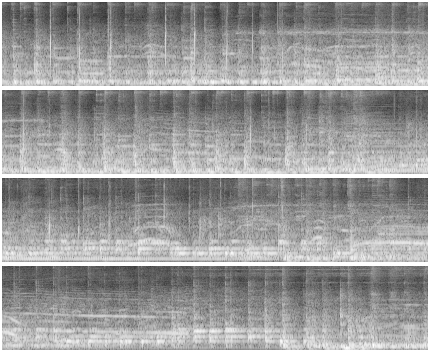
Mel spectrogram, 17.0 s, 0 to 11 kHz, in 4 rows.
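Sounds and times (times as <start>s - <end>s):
percussion-driven music: 0.0s - 17.0s
hand percussion strokes: 13.3s - 17.0s.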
